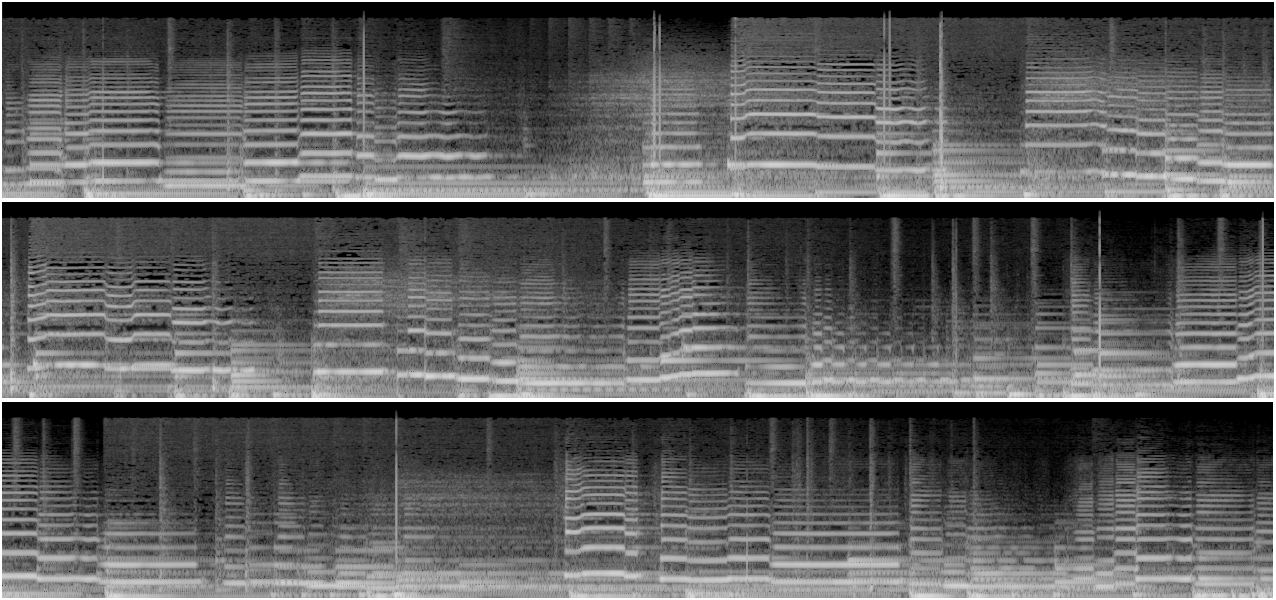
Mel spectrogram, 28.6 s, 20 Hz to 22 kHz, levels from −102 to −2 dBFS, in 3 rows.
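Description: Right at 0.75 s there's a tiny skip, the first of the overlap between stream segments skips. Two segments' timestamps overlapped, so the player trimmed a few milliseconds of sound that was never actually doubled, and the waveform jumps across the gap. The same small skip comes back at 8.72, 12.71, 16.69, 20.68 and 24.67 s, all falling on the 4-second segment boundaries, which is why they sound so evenly spaced.

Meanwhile the loud moments crack hard. That's integer overflow: the sum went past the largest integer and wrapped to the opposite sign instead of being clamped, so each peak flips across the full range. You get it at 2.71 s, over 4.89 to 4.93 s, at 5.50 s, over 6.61 to 6.65 s, at 7.04 s, then at 17.77, 18.99 and 22.03 s. The peaks are only about 0 to 2 dB over the limit, but the cracks are still far harsher than ordinary clipping.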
